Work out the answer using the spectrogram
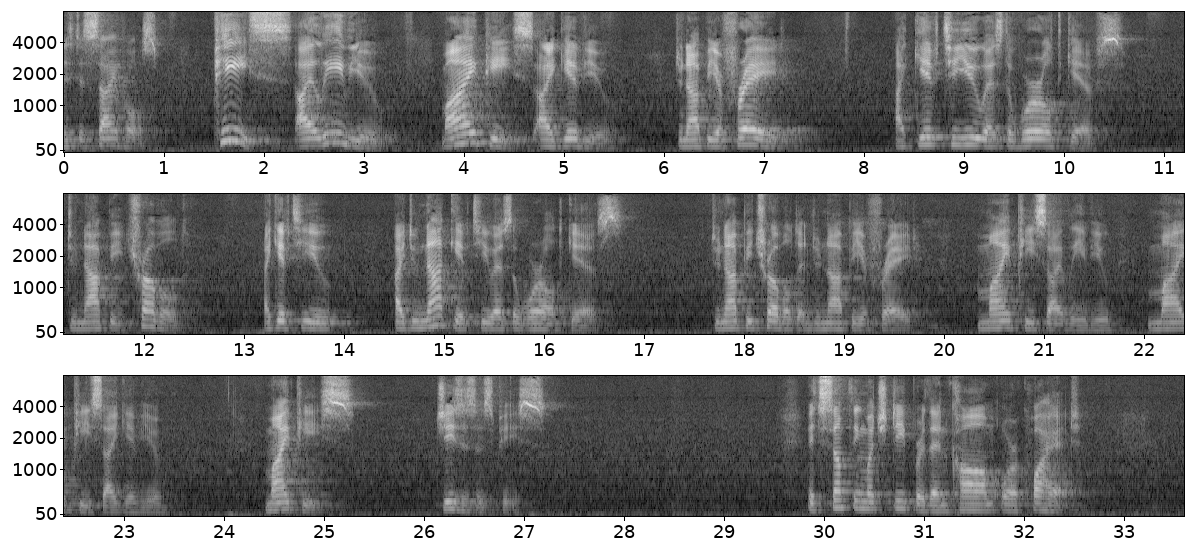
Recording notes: Provocation delivered on July 9, 2017 at Sayville Congregational United Church of Christ.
